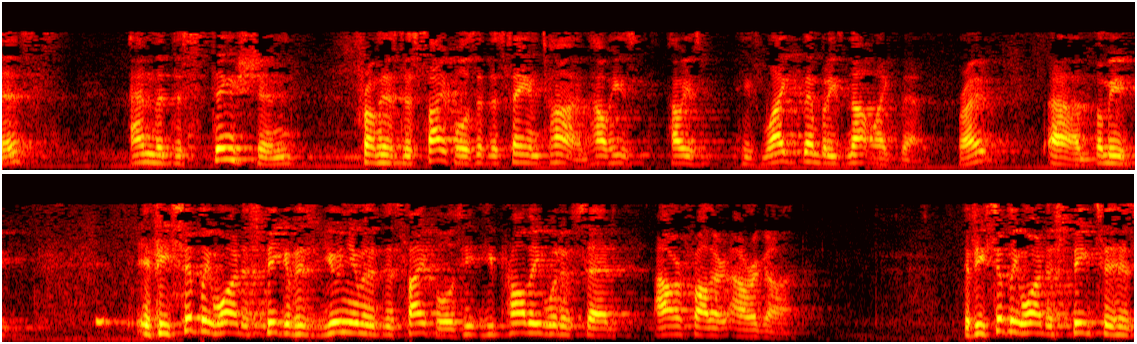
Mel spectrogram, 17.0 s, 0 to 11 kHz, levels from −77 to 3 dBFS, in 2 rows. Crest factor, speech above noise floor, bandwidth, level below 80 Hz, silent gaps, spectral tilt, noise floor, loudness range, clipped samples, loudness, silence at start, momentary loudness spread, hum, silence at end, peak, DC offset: 20 dB; 35 dB; 6.2 kHz; -62 dBFS; none; -5 dB/octave; -57 dBFS; 4 LU; under 0.1%; -23 LUFS; 0 s; 14 LU; none; 0 s; -2 dBFS; under 0.1%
